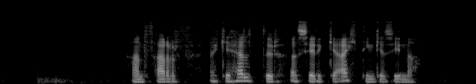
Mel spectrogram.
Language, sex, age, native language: Icelandic, male, 20-29, Icelandic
